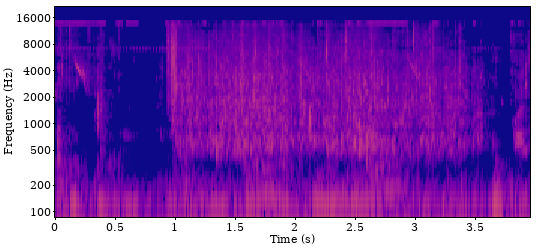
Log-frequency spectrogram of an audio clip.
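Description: A plastic basket swishes and splashes through water.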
